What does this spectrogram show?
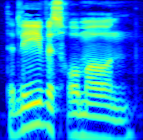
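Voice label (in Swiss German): "liewesroman", Bas Rhin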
